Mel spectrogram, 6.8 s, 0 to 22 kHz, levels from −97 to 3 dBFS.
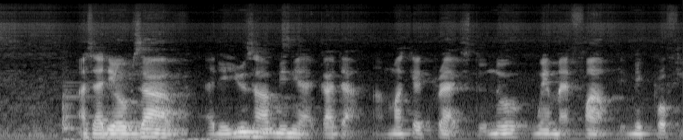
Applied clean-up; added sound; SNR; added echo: none; Gong; 17 dB; none.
